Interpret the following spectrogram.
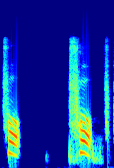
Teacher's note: दंतोष्ठ्य होते हैं जहां दांत और ओठ दोनों का प्रयोग किया जाए।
